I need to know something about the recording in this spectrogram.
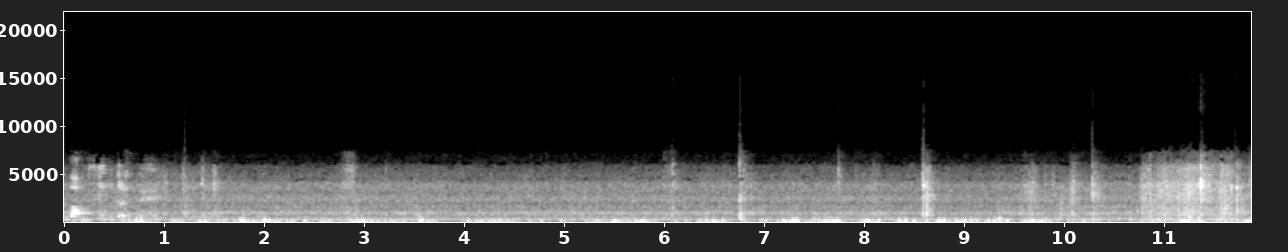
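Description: Cardboard packaging rustles and scrapes.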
